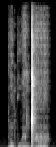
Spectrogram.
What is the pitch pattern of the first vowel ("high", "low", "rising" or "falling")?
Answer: low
